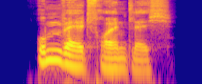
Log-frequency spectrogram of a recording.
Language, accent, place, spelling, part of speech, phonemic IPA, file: German, Germany, Berlin, umweltfreundlich, adjective, /ˈʊmvɛltˌfʁɔɪ̯ntlɪç/, De-umweltfreundlich.ogg
- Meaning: environmentally friendly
